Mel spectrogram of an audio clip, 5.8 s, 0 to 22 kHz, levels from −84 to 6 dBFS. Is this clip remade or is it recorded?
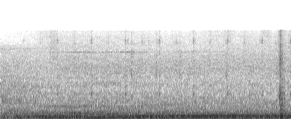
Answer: recorded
